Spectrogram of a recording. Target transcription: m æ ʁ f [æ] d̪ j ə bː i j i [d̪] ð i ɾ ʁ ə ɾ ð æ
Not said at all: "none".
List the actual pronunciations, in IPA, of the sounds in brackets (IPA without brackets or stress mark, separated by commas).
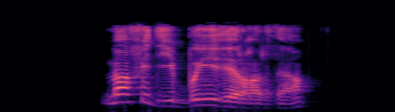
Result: i, none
